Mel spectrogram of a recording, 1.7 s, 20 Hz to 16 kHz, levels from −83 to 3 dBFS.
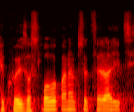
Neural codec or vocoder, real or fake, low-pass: codec, 16 kHz in and 24 kHz out, 0.8 kbps, FocalCodec, streaming, 65536 codes; fake; 10.8 kHz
